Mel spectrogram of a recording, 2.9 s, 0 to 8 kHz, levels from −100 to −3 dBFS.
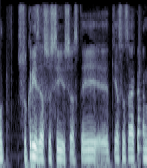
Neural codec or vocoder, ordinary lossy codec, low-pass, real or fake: none; MP3, 48 kbps; 7.2 kHz; real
